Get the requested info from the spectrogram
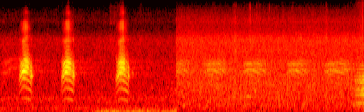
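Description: Crow cawing: three loud, harsh caws in the first couple of seconds, then a string of fainter caws, about one a second.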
